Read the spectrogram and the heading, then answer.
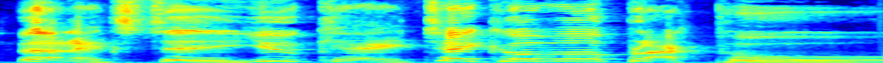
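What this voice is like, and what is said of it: Wrestling event announcer voice impression. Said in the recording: “good impression... if you're doing the announcer for NXT UK, that was perfect”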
